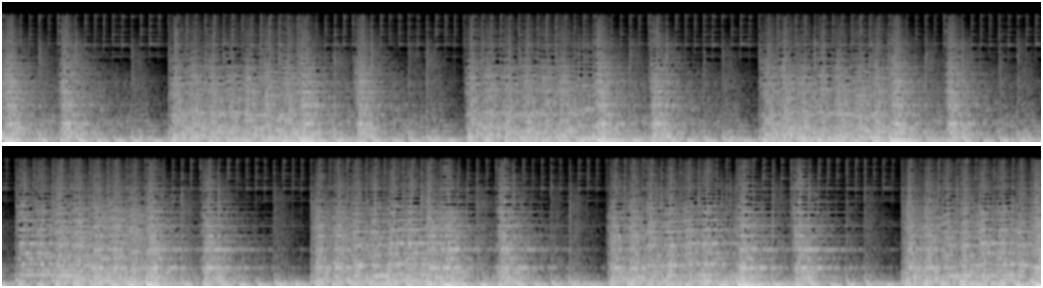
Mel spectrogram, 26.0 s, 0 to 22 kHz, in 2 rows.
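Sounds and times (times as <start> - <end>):
action music: 0.0 - 25.9.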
